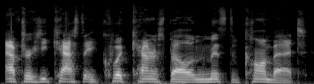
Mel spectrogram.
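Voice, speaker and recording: A man's voice: medium pitch, fairly even intonation, normal speed, pushed and bright. Enthusiastic man giving game master advice. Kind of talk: casual scripted advice for tabletop game masters.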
